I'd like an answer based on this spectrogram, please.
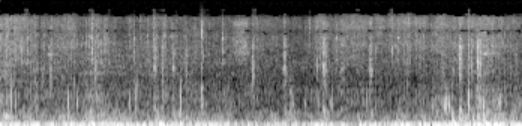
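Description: Steady low rumble of a moving car on a mountain road, engine and tyres, with scattered small knocks.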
